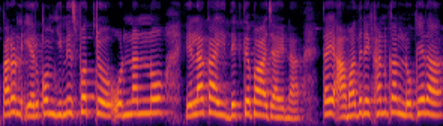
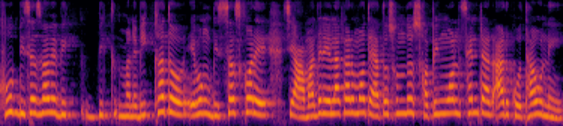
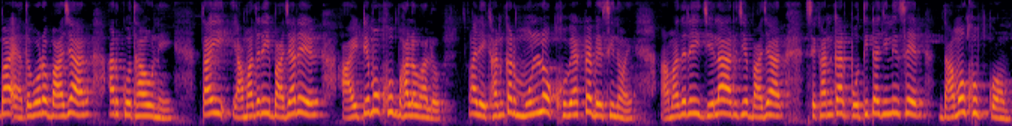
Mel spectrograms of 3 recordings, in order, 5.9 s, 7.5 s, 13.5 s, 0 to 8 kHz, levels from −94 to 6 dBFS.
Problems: background sounds at intervals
